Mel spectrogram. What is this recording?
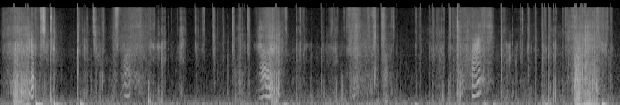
Footsteps, Solid Wood, Female Barefoot, Spinning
